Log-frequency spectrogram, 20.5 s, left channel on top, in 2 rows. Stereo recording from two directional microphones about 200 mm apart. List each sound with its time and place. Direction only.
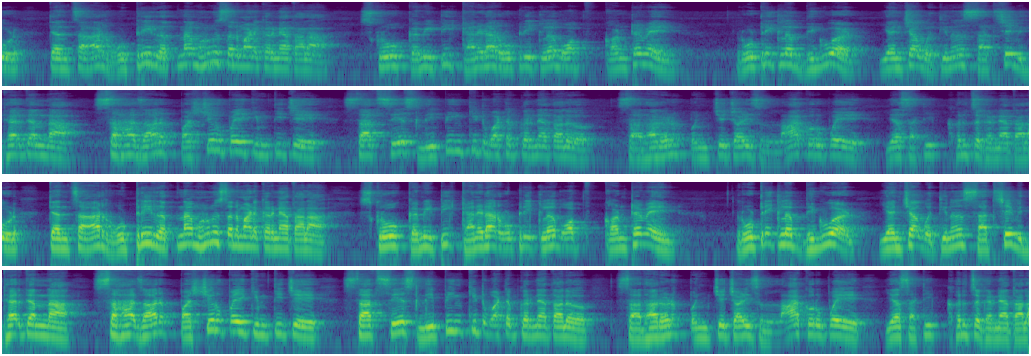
0.0 s a man's voice: 40° right (ahead or behind)
19.8 s a man's voice: 35° right (ahead or behind)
